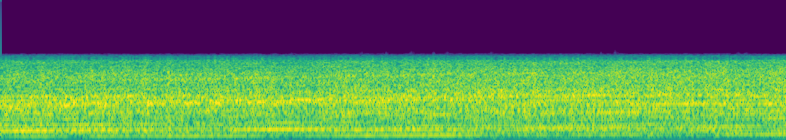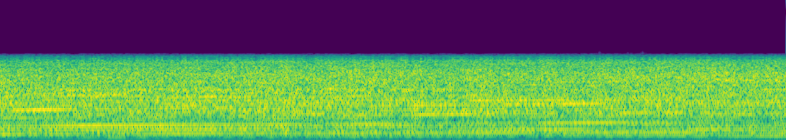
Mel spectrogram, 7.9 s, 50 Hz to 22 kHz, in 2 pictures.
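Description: Holden VR Commodore's stroked 4.3-litre Buick V6 under load on a chassis dyno, its revs climbing slowly and steadily through a pull, over a steady rush of noise.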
